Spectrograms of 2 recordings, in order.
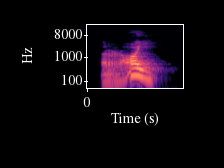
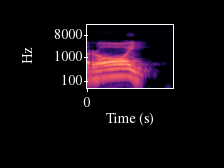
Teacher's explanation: é um ditongo aberto, o oi, ocupando a posição oxítona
